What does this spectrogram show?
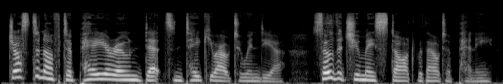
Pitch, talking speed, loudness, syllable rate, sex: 195 Hz, 240 wpm, -19 LUFS, 5.5 syllables/s, female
